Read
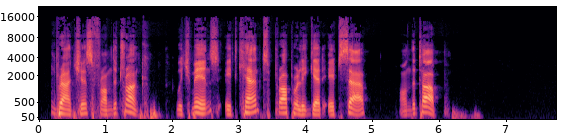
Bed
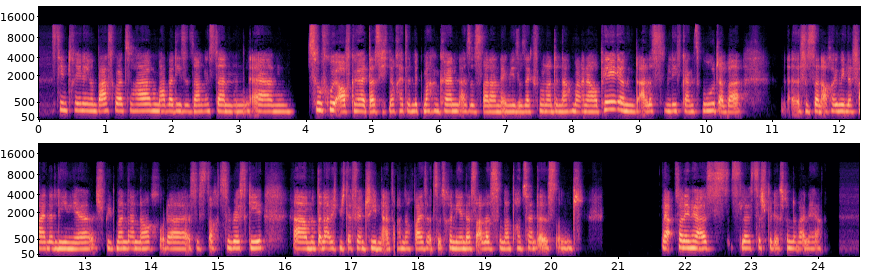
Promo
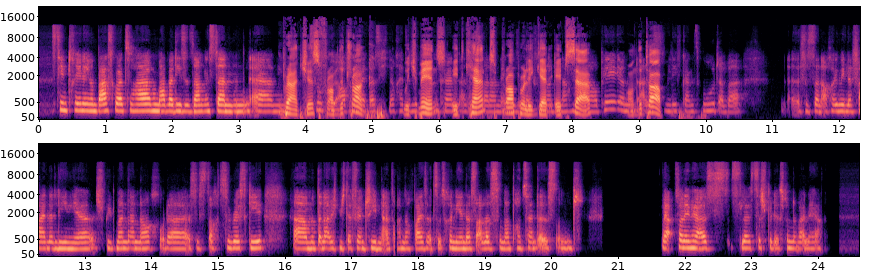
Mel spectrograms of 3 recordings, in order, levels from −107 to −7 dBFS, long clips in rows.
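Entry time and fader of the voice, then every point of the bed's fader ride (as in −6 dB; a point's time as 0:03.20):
3.40 s, +0.5 dB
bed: 0:03.02 −0.5 dB
0:03.82 −16.5 dB
0:10.98 −16.5 dB
0:12.43 −5 dB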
